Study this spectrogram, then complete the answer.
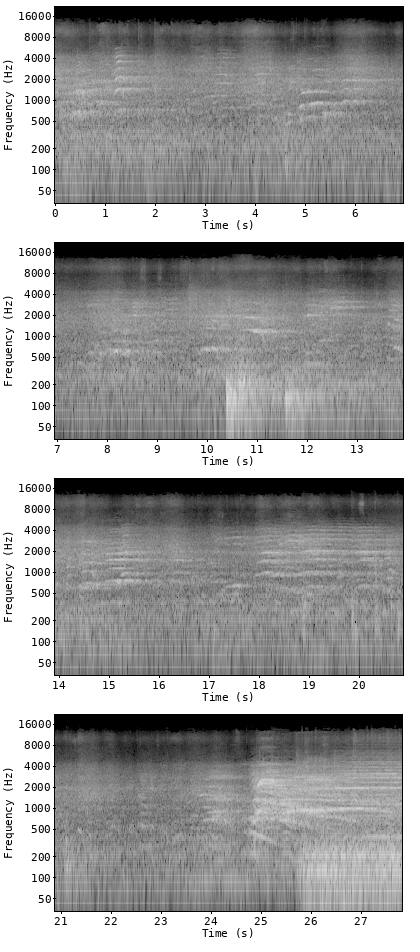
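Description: Adults and children chatter and call out in a large echoing arena.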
